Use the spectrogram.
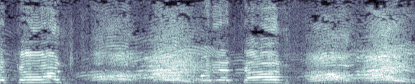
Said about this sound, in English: The Thai regime seems to go through mood swings, however, and back at the protest, police are allowing the crowd to scream, dictators, get out.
